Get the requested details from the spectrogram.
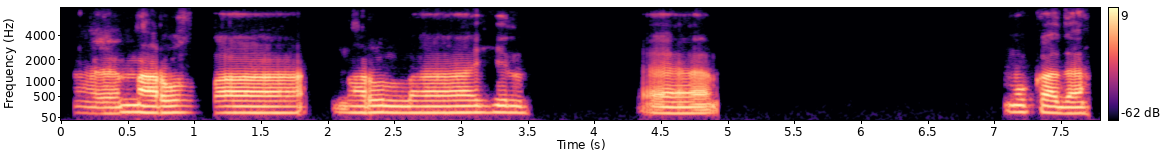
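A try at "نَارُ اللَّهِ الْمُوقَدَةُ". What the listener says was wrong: দেখেন, সব ঠিক আছে, দু জায়গায় আপনার টান ছেড়ে গিয়েছে। নুন আলিফ জাবার না, আলিফ মাদ্দা, আলিফের ডান দিকে জাবার আলিফ মাদ্দা, আর এখানে মিম ও পেশ, মু ও মাদ্দা, ও সাকিন ডান দিকে পেশ। এই পুরো আয়াতের মধ্যে মোট দুটো একদম ছোট্ট ছোট্ট ভুল, তাহলে এগুলো আমরা সেরে নেবো ইনশাল্লাহ।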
